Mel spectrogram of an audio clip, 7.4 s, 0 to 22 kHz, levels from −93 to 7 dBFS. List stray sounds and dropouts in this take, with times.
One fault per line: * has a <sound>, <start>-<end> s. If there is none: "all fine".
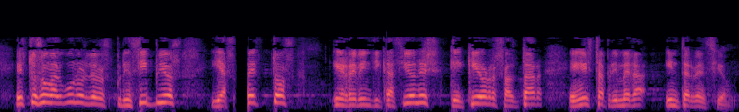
* has a dropout, 2.4-2.5 s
